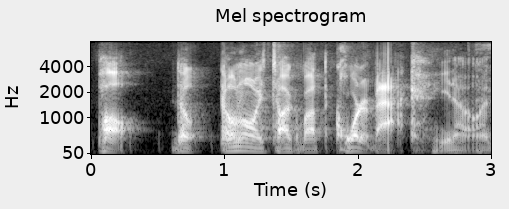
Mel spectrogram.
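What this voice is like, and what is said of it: Imitates another person's voice, poorly. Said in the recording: “that's probably a bad John Madden impression”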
